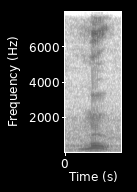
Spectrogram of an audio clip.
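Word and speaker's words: 無: a little pun so wu means nothing no or nothingness or emptiness but it also sounds like a dog barking so there you go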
